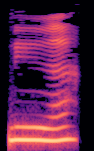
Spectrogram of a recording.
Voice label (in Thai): "เนื้อ", Thai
